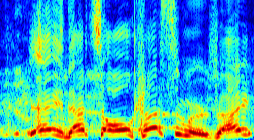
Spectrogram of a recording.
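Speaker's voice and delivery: high, drawn-out cheery sales voice; imitated upbeat kid. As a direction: mimic an irrepressibly happy young salesman. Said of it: "having the best day of his life".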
